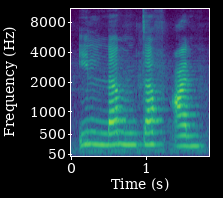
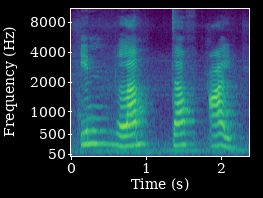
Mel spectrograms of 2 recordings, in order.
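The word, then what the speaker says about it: إن لم تفعل: Illam taf'al. Di situ dimasukkan namun tidak dengung. Tidak boleh dibaca in lam taf'al karena di situ dimasukkan namun tidak dengung.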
